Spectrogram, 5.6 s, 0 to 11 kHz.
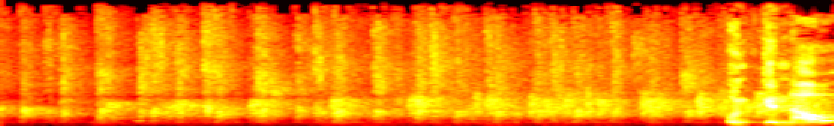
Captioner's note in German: Beifall CDU und BÜNDNIS 90/DIE GRÜNEN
